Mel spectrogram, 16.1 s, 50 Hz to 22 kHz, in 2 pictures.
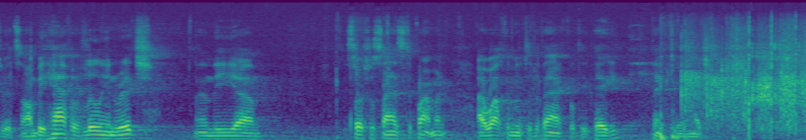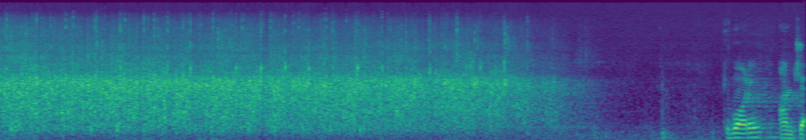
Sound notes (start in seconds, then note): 8.4 applause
